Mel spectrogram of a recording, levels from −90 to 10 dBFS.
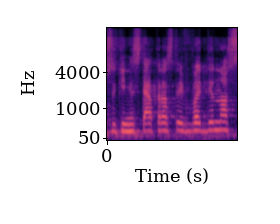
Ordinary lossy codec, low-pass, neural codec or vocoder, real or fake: Opus, 16 kbps; 14.4 kHz; none; real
